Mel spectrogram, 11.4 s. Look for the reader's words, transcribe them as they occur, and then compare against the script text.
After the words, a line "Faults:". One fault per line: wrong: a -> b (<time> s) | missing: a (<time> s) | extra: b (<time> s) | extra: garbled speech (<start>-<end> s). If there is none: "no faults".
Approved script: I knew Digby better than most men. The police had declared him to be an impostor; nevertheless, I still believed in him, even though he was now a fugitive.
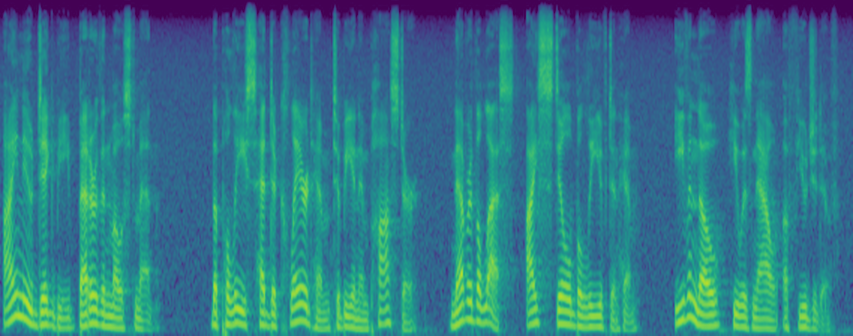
I knew Digby better than most men. The police had declared him to be an impostor; nevertheless, I still believed in him, even though he was now a fugitive.
Faults:
no faults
